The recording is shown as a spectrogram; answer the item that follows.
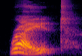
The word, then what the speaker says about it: right: then we have also in the word right we have the gh sound and it doesn't make any sound in this word so I could really leave that out because there's no sounds for it so those are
